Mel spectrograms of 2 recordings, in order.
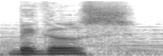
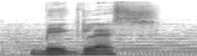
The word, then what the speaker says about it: Biggles: Kort och gott Biggles, eller Biggles, som det i svenskt uttal ofta blev.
